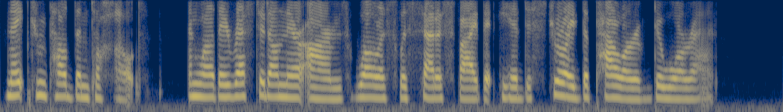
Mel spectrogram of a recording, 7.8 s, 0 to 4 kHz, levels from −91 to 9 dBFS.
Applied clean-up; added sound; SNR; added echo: neural diffusion model UNIVERSE++.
